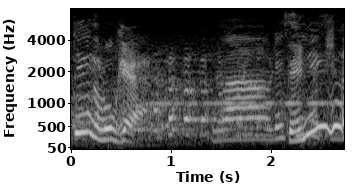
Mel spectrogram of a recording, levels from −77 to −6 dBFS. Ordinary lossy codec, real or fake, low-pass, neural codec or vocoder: Opus, 24 kbps; real; 7.2 kHz; none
